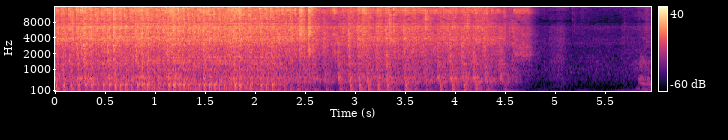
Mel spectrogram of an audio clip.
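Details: 1970 Honda Trail 90, previously non-running, owner said it overheated: small single fires and runs with a steady popping beat of about four a second before shut-off; major fuel leak noted; normal running.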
